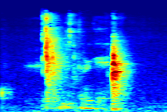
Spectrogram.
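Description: Small hand tools being handled on a tabletop: a short scraping rustle about half a second in, then one sharp click, the loudest sound, as a tool is knocked against or set down on a hard surface while a paintbrush is picked up.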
